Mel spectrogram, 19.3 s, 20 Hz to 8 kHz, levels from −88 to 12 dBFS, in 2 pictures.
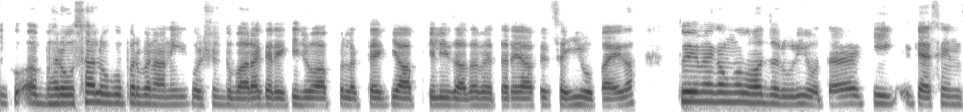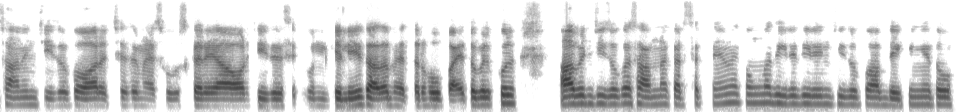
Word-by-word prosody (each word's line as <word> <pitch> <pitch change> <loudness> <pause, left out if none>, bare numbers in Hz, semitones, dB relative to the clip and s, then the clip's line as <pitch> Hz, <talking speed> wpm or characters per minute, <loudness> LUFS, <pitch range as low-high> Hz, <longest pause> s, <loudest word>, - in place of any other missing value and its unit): इन 180 - -9 0.2
अ, 190 - +3
ब 175 - -8
भरोसा 180 +4 +3
लोगों 185 -3 0
पर 185 -1 +1
बनाने 160 -2 -1
की 160 - -10
कोशिश 160 0 -6
दोबारा 145 -1 +1
करें 145 -1 0
की 155 +1 -4
जो 150 0 0
आपको 145 +2 -2
लगता 150 +1 -3
है 150 - +1
कि 150 +3 -6
आपके 140 +1 -4
लिए 150 0 -1
ज़्यादा 145 +1 +1
बेहतर 145 0 -3
है - - 0
या 140 0 +2
फिर 150 - -5
सही 145 +2 -2
हो 150 -2 +1
पाएगा। 135 +5 0 0.5
तो 220 - +6
ये 220 0 +8
मैं 215 0 0
कहूँगा 210 0 0
बहुत 190 -2 +3
ज़रूरी 170 -1 -3
होता 150 -2 -3
है 175 0 0
कि 175 0 -7
कैसे 170 +2 0
इंसान 155 -2 -5
इन 150 0 -10
चीज़ों 145 0 -7
को 150 - +1
और 140 0 +3
अच्छे 140 +1 -7
से 145 - -5
महसूस 135 0 -9
करें 135 0 +3
या 135 0 +6
और 135 0 +4
चीज़ें 135 -1 0
से - - -15 0.2
उनके 135 0 +1
लिए 140 +3 +3
ज़्यादा 140 0 +8
बेहतर 140 +2 -1
हो 140 0 +5
पाएँ, 125 0 +4
तो 150 - +4
बिल्कुल 155 +4 +2 0.5
आप 170 +1 +8
इन 170 -1 -3
चीज़ों 165 -1 -3
का 180 +1 +2
सामना 165 -1 0
कर 160 -1 -2
सकते 170 +3 -11
हैं 175 - -7
मैं 195 0 -6
कहूँगा 185 0 -5
धीरे-धीरे 170 -1 -3
इन 165 0 -10
चीज़ों 160 -1 -5
को 155 +1 -3
आप 150 - 0
देखेंगे 155 +3 -4
तो 155 +1 +1
155 Hz, 235 wpm, -23 LUFS, 145-175 Hz, 0.5 s, ये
